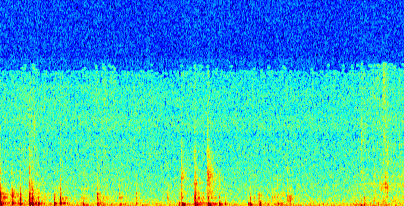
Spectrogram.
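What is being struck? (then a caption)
Paper-wrapped cardboard box. Long pink nails on hands in shiny black gloves tap and scratch a medium, flat, hollow cardboard box wrapped in yellow patterned paper with a black ribbon bow. The result is soft, dull, hollow paper taps in an irregular scattered series, with faint scratching between them and quiet stretches in the middle and near the end.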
